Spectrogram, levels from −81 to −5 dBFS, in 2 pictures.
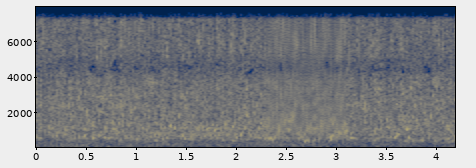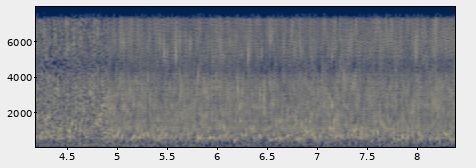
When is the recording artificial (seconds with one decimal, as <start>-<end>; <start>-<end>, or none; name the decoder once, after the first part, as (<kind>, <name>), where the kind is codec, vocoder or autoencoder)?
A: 2.3-3.1 (vocoder, Vocos); 4.9-8.4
